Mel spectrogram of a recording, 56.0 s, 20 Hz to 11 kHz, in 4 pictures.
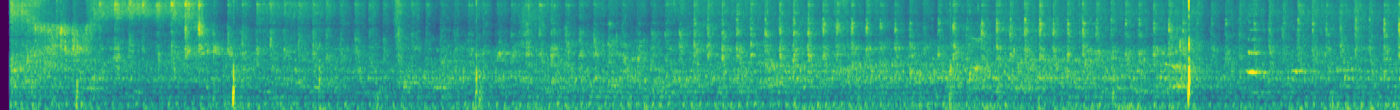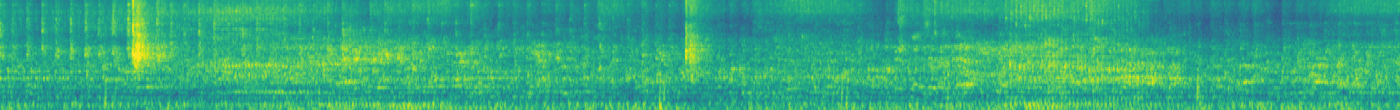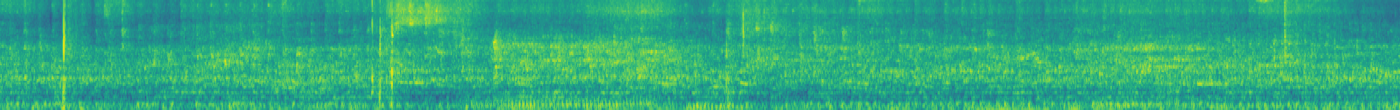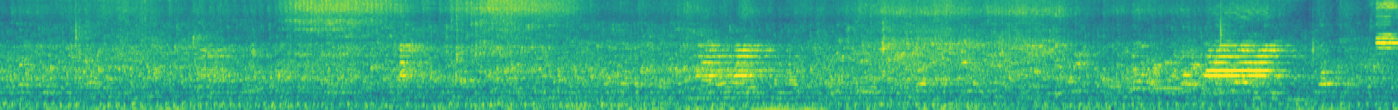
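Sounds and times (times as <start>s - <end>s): low street rumble: 0.1s - 55.9s
murmur of crowd voices: 0.1s - 55.9s.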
